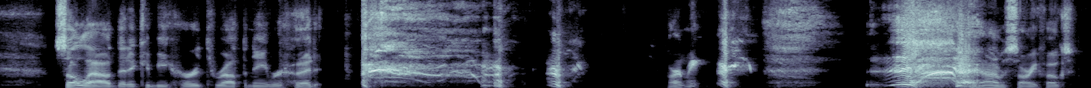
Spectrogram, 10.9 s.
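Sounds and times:
speech: 0.6s - 3.3s, 6.7s - 7.4s, 9.0s - 10.8s
person coughing: 3.6s - 5.9s, 7.2s - 7.7s, 8.7s - 10.0s.

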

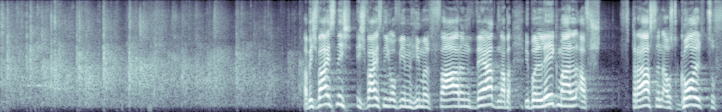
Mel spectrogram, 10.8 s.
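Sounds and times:
audience applause: 0.0s - 4.8s
speech: 4.6s - 10.8s.

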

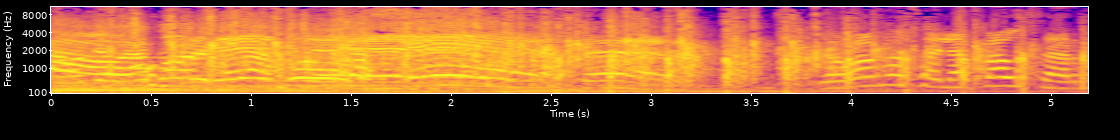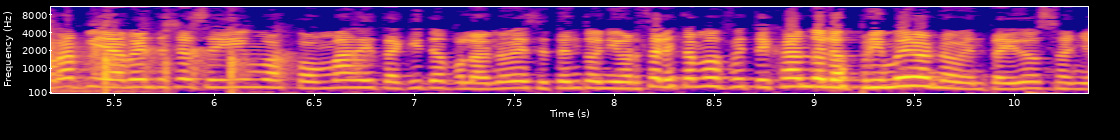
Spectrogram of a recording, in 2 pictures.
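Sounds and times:
loud applause: 0.0s - 6.0s
speech: 6.4s - 10.3s.

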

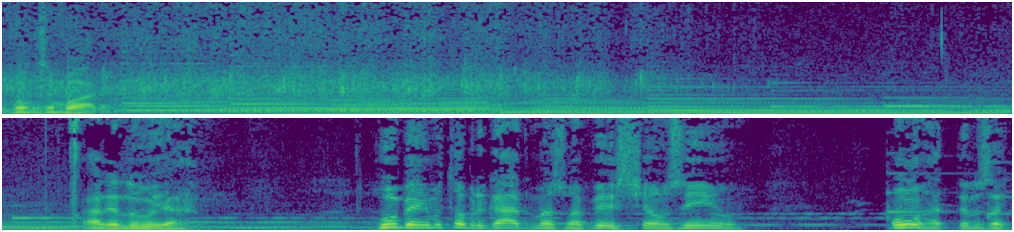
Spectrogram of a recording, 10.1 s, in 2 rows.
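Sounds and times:
speech: 0.0s - 0.7s, 5.5s - 6.1s, 6.9s - 8.8s, 9.5s - 10.0s
audience applauding: 0.0s - 3.8s.

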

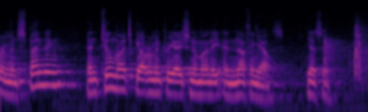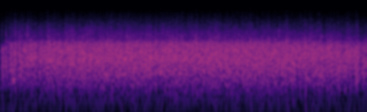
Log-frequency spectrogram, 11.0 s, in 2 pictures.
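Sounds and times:
speech: 0.0s - 5.1s
crowd applauding: 5.3s - 11.0s.

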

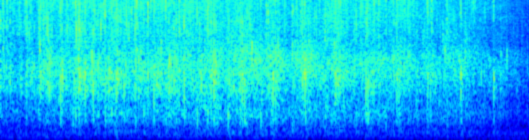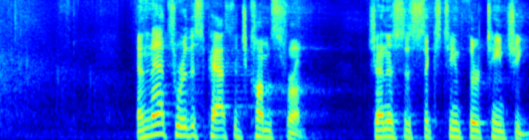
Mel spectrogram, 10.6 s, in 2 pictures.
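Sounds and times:
audience applause: 0.0s - 5.8s
speech: 6.6s - 8.4s, 9.0s - 10.5s.

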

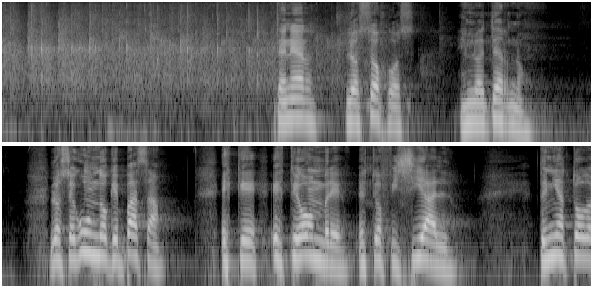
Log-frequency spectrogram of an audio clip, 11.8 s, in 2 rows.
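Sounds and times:
audience applauding: 0.0s - 3.8s
speech: 2.7s - 5.4s, 6.2s - 10.5s, 11.2s - 11.7s.

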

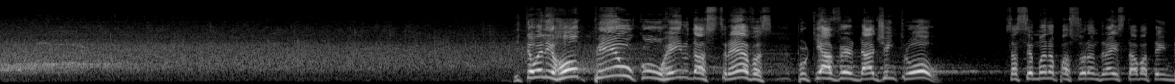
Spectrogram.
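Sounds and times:
audience applause: 0.0s - 5.8s
speech: 5.1s - 9.5s, 10.1s - 11.7s.

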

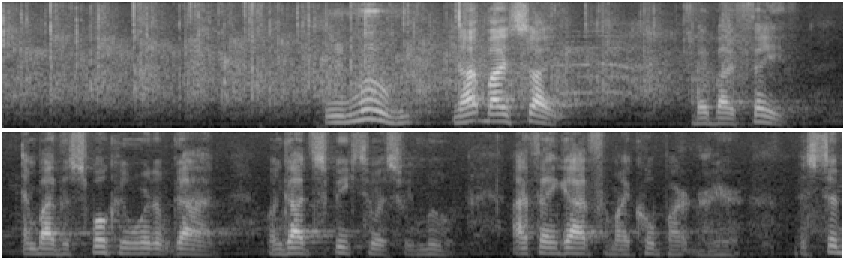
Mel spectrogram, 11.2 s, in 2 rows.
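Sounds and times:
audience clapping: 0.0s - 5.3s
speech: 2.1s - 3.8s, 4.6s - 11.1s.

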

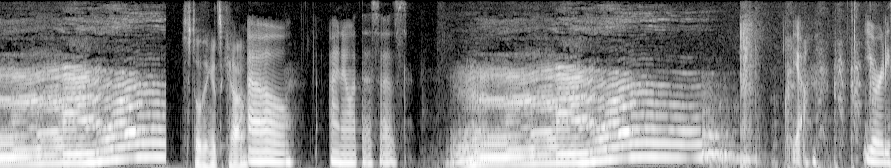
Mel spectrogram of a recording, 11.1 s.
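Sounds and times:
basset hound howling: 0.0s - 2.1s, 6.4s - 9.2s
speech: 2.4s - 7.8s, 9.9s - 11.1s.

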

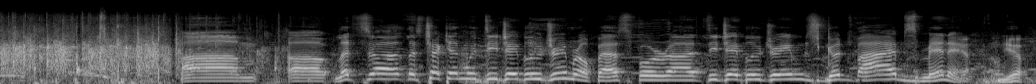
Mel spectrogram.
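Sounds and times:
round of applause: 0.0s - 3.2s
speech: 1.8s - 10.3s.

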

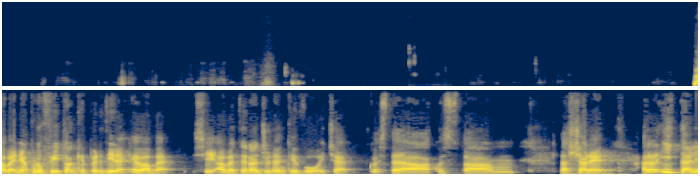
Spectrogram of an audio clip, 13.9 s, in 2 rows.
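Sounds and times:
person drinking with gulps and swallowing: 1.1s - 3.3s
speech: 7.0s - 13.9s.

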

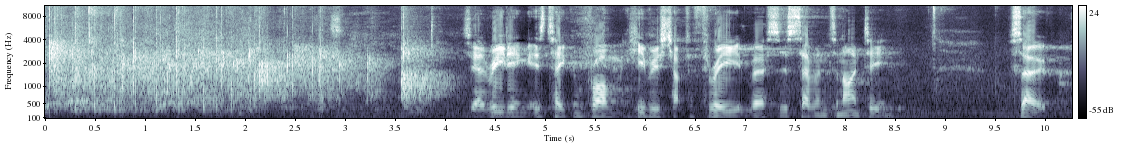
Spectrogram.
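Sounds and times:
church audience applause welcoming a reader for a Bible reading: 0.0s - 3.8s
speech: 4.3s - 8.6s, 9.6s - 10.2s.

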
